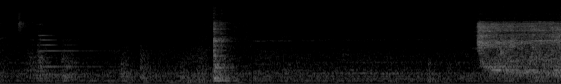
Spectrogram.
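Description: A single light knock about two seconds in, then, about five seconds in, a sudden steady sizzle of malpua batter frying in hot oil in a kadai.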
